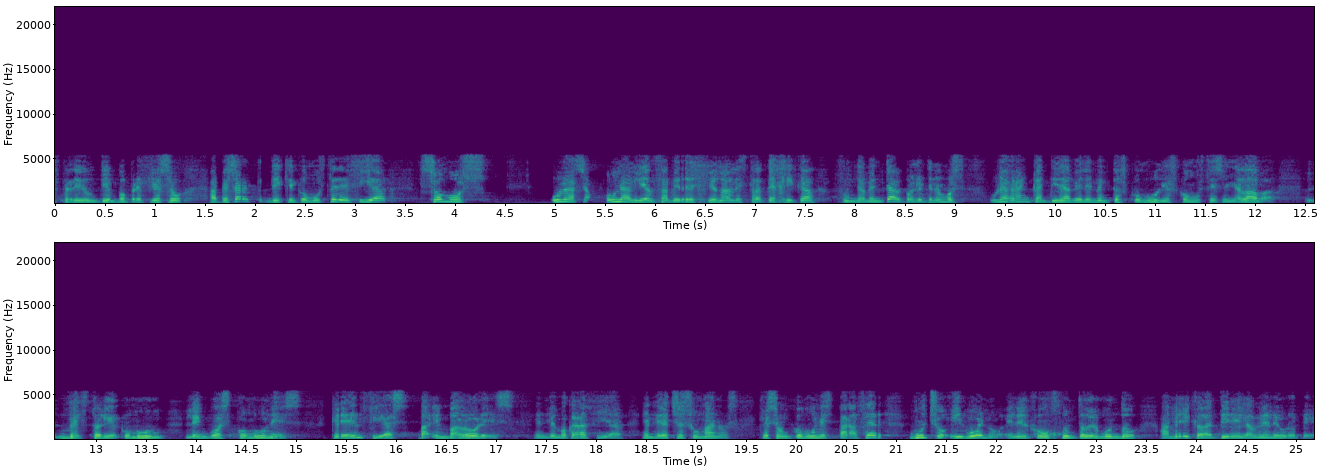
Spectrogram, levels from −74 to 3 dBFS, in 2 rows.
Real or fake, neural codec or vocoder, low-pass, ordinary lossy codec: fake; codec, 32 kHz, 1.9 kbps, SNAC; 5.4 kHz; none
